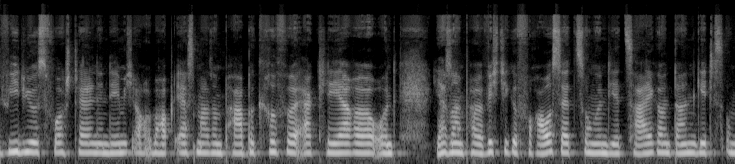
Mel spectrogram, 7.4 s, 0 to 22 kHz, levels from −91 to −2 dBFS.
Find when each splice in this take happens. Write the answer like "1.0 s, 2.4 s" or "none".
none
